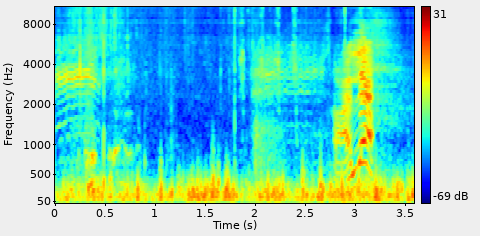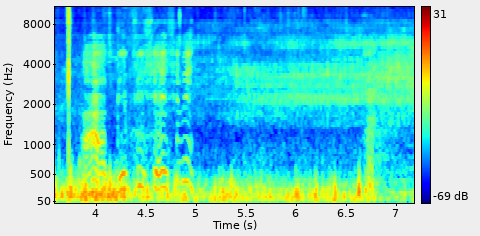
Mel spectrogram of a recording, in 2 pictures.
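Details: Sheep being treated for an eye problem that stops them seeing. Around the middle comes one loud, quavering bleat, followed by a few shorter bleats, over a steady murmur of people talking nearby.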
